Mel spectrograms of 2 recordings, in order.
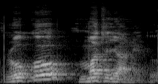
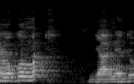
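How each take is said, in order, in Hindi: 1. रोको के ठीक बाद विराम है। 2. मत के ठीक बाद विराम है। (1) "रोको के बाद लगा दिया अर्धविराम" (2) "रोको मत के बाद में अर्धविराम लगा दिया हमने"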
